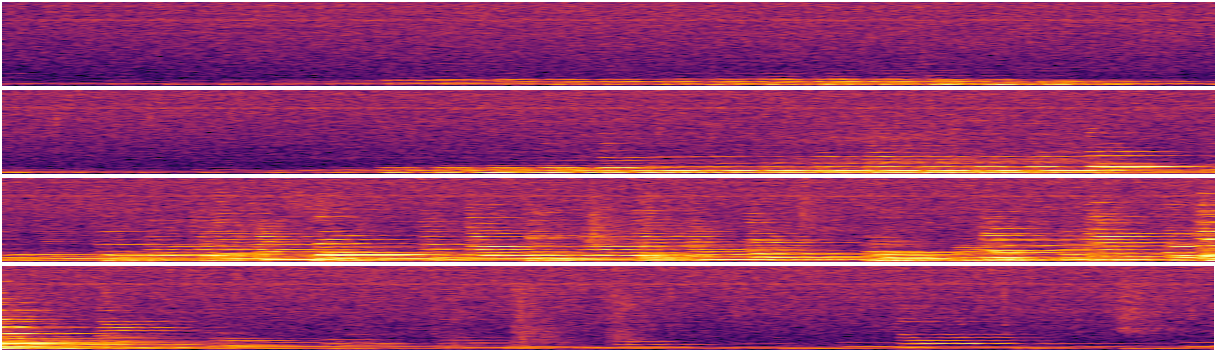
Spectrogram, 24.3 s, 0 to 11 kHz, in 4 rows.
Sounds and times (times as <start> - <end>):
Strum: 0.0 - 24.2.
